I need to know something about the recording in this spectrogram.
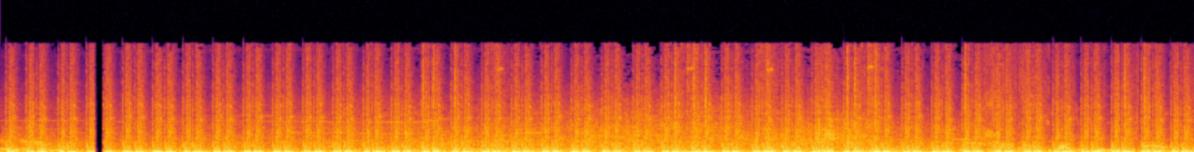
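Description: A heavy cannon fires in rapid bursts.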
